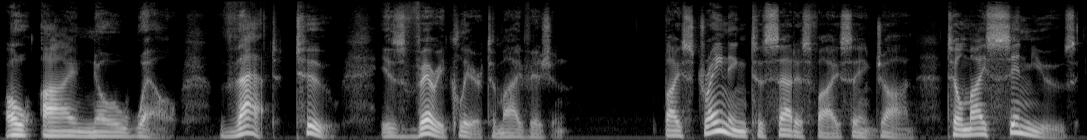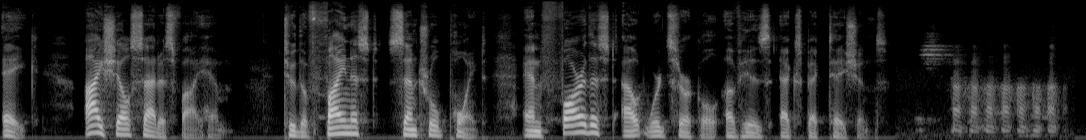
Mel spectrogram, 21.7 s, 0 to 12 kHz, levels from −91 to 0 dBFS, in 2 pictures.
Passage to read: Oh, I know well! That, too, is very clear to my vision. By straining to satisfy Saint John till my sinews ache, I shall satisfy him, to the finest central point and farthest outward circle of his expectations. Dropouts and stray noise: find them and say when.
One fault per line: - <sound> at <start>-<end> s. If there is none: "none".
- laugh at 20.0-21.6 s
